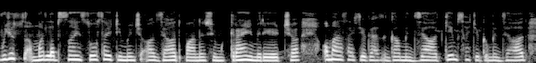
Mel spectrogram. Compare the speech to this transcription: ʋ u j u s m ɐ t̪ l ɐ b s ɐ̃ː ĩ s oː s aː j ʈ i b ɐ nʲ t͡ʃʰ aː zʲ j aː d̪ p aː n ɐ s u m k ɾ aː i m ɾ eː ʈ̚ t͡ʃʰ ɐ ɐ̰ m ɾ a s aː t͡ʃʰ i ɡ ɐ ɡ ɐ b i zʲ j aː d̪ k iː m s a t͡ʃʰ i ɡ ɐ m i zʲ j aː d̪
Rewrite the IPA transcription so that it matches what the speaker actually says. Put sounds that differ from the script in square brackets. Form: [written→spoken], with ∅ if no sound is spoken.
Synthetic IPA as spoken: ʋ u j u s m ɐ t̪ l ɐ b s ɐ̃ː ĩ s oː s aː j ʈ i [b→m] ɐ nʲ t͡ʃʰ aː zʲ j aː d̪ p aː n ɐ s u m k ɾ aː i m ɾ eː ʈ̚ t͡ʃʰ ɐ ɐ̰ m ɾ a s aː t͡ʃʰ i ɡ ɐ ɡ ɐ [b→m] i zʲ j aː d̪ k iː m s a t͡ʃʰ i ɡ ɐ m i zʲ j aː d̪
